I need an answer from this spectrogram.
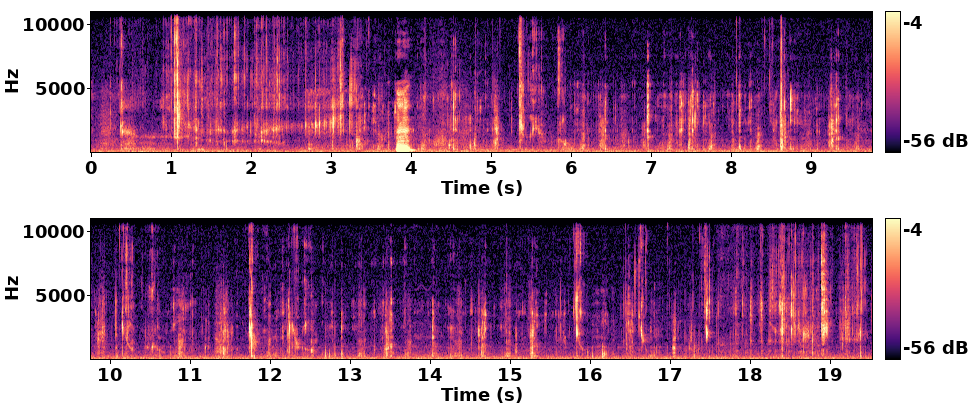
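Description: Close-miked eating of sauced chicken wings: wet chewing, lip smacks and small crunching clicks, several a second, with a brief hummed voice sound about four seconds in.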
